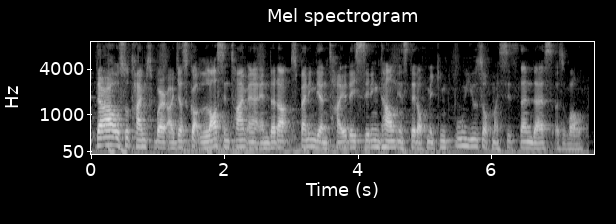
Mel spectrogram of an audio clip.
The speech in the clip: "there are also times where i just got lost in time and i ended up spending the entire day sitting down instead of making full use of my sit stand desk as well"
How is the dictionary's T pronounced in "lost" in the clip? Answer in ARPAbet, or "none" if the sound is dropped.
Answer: none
